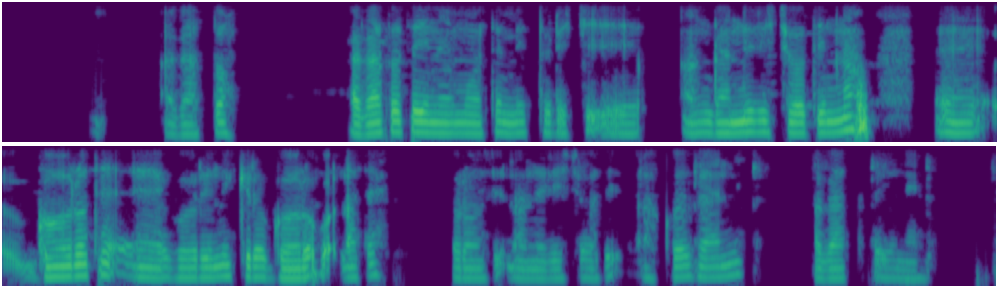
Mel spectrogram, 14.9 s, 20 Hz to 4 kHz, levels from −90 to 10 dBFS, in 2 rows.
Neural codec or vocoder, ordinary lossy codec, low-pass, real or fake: none; Opus, 64 kbps; 3.6 kHz; real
